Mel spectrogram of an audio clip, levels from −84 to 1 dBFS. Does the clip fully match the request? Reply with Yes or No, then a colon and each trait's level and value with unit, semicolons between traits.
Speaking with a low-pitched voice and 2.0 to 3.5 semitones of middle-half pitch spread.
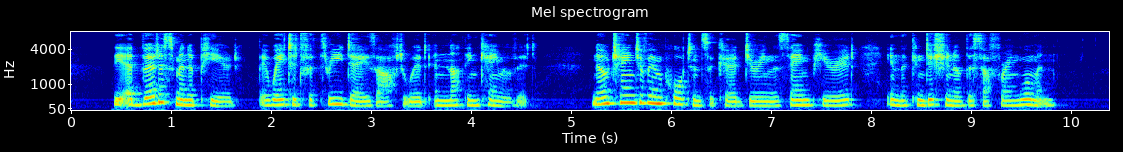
No: high, 195 Hz; average, 2.9 semitones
